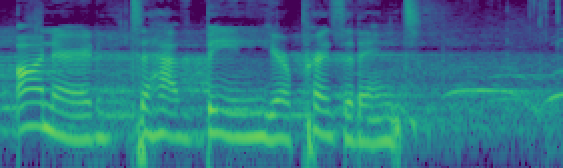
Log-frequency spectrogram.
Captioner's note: cheers and applause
